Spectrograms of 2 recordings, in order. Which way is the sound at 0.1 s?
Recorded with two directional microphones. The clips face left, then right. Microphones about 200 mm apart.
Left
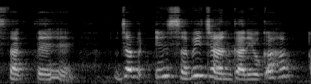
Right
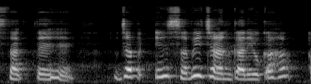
50° right (ahead or behind).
